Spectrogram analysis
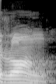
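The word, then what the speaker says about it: wrong: जाएगा इसी तरीके से रोंग आर से पहले डब्लू साइलेंट हो जाएगा इसी तरीके से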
